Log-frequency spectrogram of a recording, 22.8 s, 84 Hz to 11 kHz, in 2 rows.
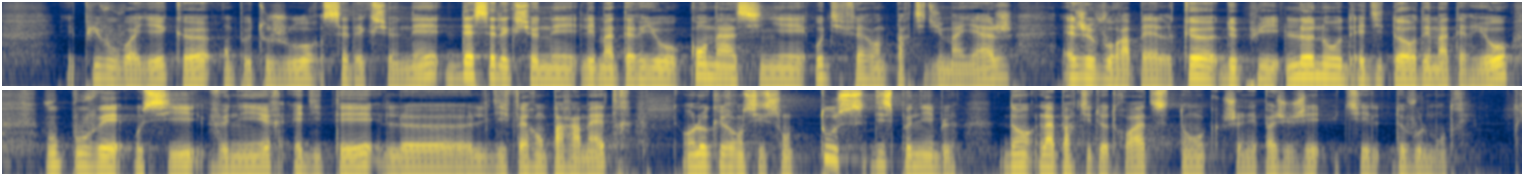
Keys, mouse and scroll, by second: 0.3 click, 1.1 click, 1.6 click, 3.9 click, 5.4 click, 7.2-8.6 scroll up 12, 8.7 middle click, 9.8 click, 10.8-11.2 scroll down 1, 11.3 middle click, 13.8 click, 15.4 click, 17.3 click, 18.8-19.8 scroll down 1, 19.8 scroll down 3, 20.2 middle click, 22.5 middle click.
